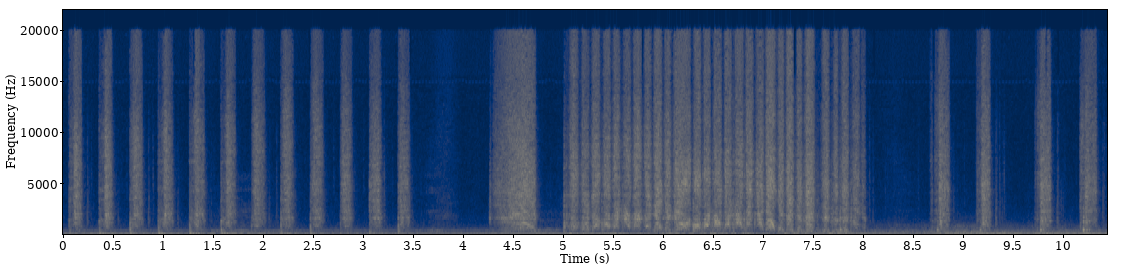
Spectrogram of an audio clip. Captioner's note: scratching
